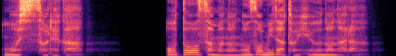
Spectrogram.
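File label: start, Japanese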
